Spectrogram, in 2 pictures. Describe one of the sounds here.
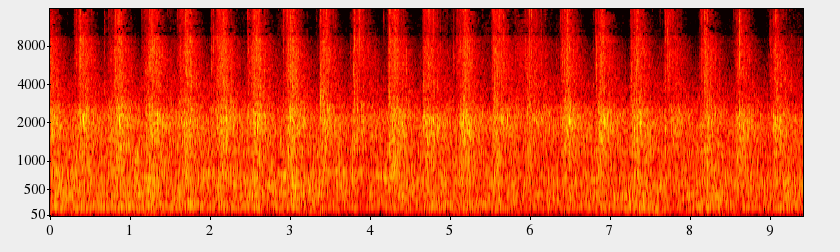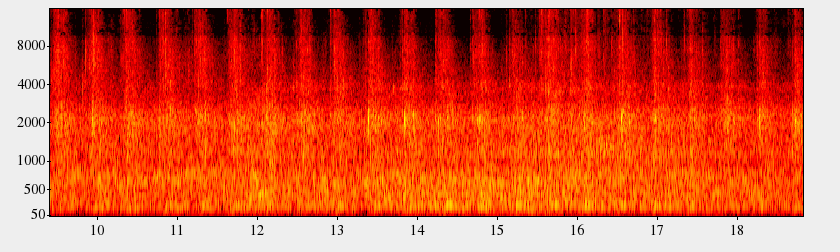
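A large stadium crowd chants and claps in a steady rhythm.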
